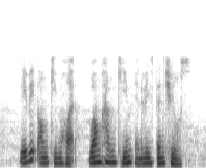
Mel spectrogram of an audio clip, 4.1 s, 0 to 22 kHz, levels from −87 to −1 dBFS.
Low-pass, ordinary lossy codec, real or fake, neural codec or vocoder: 5.4 kHz; none; fake; codec, 16 kHz in and 24 kHz out, 1.1 kbps, FireRedTTS-2 codec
